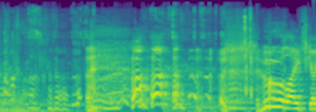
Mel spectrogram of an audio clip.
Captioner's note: laughing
